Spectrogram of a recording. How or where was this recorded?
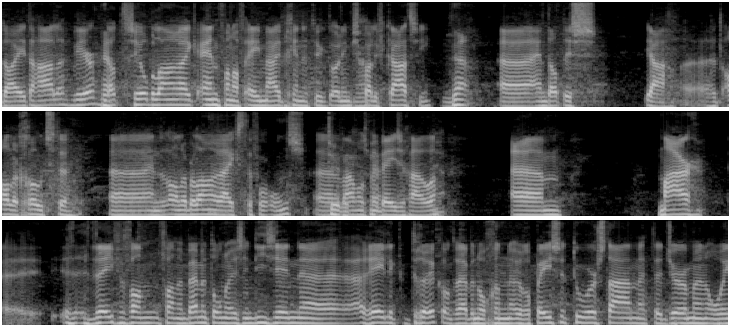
busy venue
